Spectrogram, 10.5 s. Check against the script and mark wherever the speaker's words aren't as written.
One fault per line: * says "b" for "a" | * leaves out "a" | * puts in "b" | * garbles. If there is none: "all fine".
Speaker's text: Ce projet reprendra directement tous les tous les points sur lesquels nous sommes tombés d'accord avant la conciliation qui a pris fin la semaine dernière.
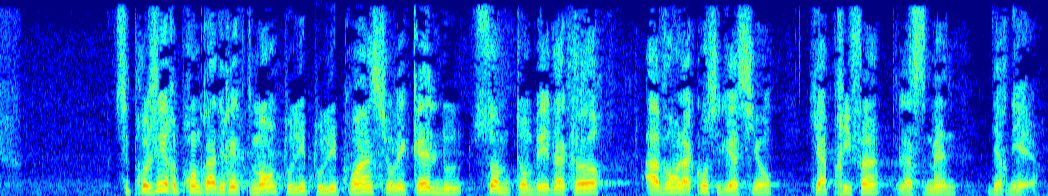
all fine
